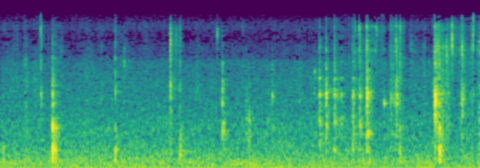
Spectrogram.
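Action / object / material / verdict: scrape / bar of laundry soap cut with a blade / soap / none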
